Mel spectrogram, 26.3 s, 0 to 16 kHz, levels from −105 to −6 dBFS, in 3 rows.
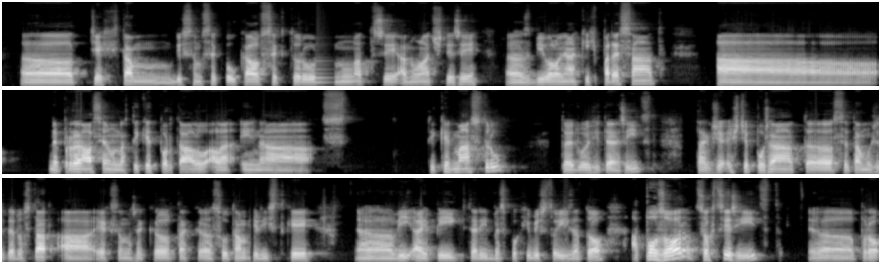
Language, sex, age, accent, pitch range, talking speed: Czech, male, 30-49, native, 95-110 Hz, 130 wpm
